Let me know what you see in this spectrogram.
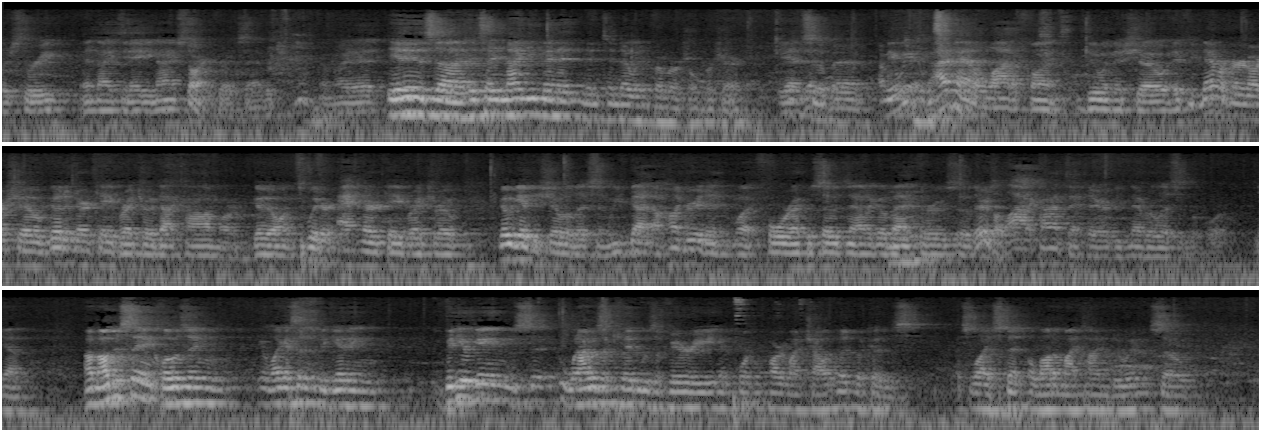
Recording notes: Live Panel from Gulf Coast Fan Fest 2018. Gulf Coast Fan Fest in Biloxi, MS.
